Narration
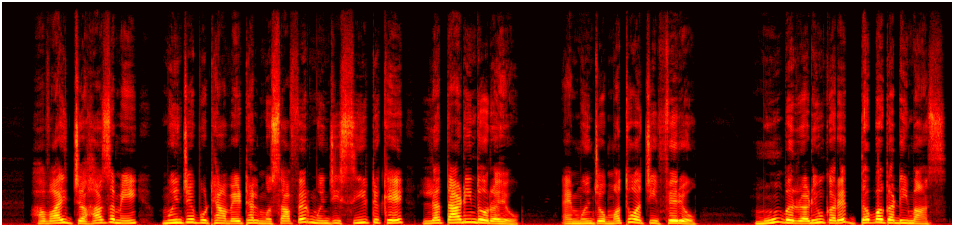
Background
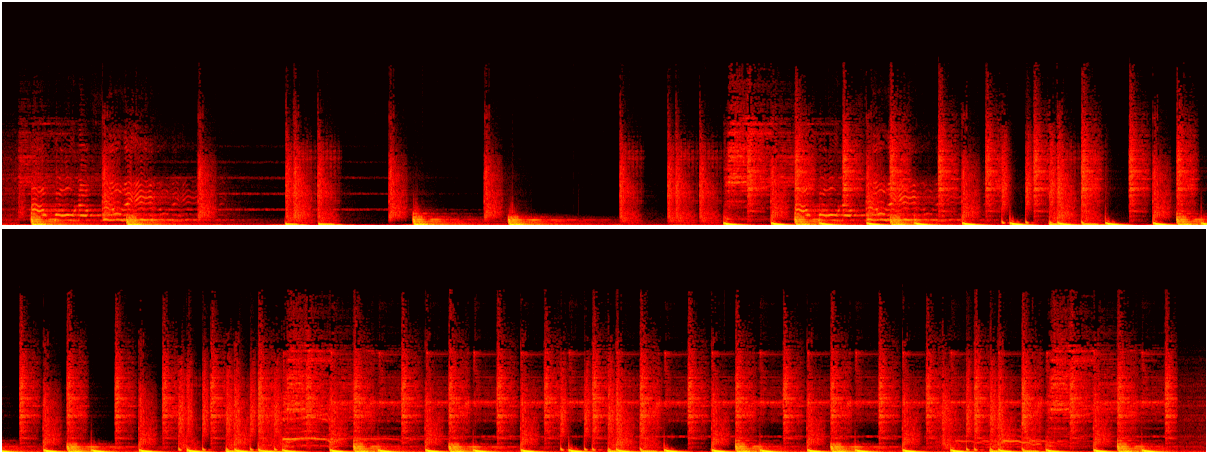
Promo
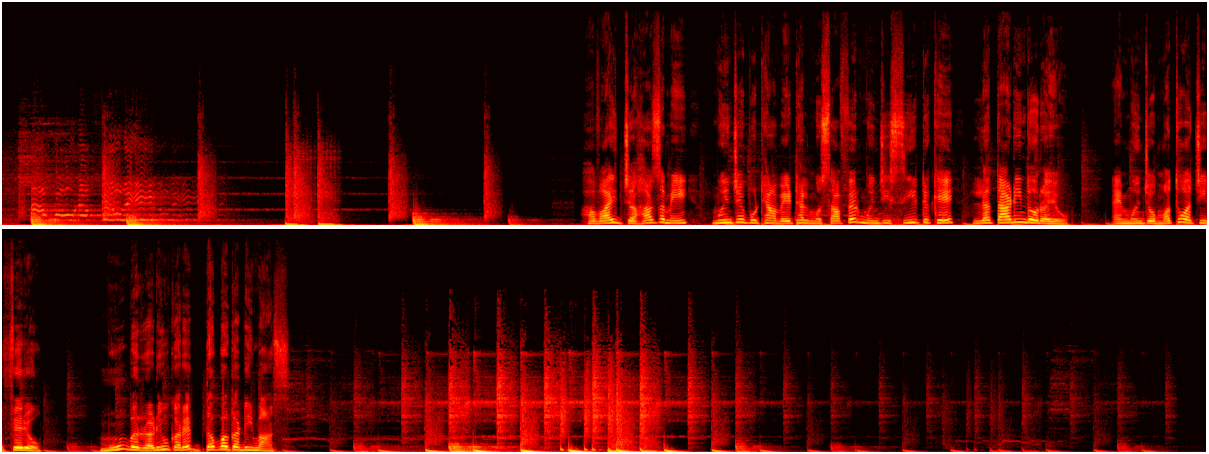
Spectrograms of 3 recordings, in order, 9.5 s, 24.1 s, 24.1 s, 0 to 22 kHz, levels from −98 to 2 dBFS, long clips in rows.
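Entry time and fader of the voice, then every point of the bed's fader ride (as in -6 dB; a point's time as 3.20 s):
5.50 s, -5.5 dB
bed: 4.82 s -4.5 dB
5.15 s -26.5 dB
15.34 s -26.5 dB
16.72 s -1 dB
18.42 s -1 dB
20.18 s -26.5 dB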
